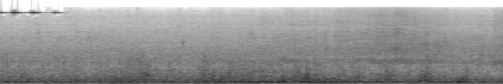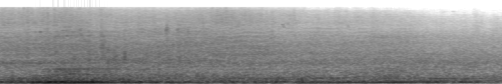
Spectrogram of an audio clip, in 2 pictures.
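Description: Outdoor wind rumble on the microphone with traffic noise. About eight seconds in, the low rumble swells for a second or two as a parked car's engine idles close by, its exhaust steaming.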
